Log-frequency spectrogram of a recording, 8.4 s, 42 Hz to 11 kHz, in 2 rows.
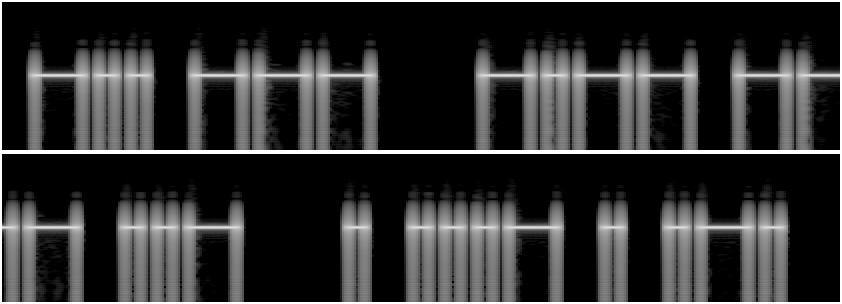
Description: Morse code, heard as a keyed tone, about 15 wpm, 700 Hz. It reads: DO YOU EVER
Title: Sentences from Top 1500 Words 15wpm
